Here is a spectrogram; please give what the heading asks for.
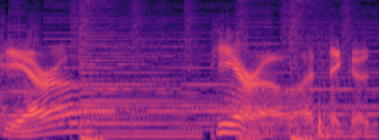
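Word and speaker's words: Pierrot: Perot? Yeah. Perot. Okay. Piero. I think it's the one because you don't Alright.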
